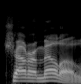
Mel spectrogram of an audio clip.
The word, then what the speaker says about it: Ciaramella: is a man by the name of Eric Ciaramella. C-I-A-R-A-M-E-L-L-A, we're told pronounced Ciaramella.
